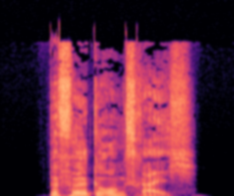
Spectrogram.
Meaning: populous
- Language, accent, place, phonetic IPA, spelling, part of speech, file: German, Germany, Berlin, [bəˈfœlkəʁʊŋsˌʁaɪ̯ç], bevölkerungsreich, adjective, De-bevölkerungsreich.ogg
